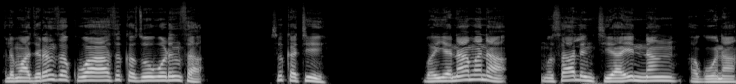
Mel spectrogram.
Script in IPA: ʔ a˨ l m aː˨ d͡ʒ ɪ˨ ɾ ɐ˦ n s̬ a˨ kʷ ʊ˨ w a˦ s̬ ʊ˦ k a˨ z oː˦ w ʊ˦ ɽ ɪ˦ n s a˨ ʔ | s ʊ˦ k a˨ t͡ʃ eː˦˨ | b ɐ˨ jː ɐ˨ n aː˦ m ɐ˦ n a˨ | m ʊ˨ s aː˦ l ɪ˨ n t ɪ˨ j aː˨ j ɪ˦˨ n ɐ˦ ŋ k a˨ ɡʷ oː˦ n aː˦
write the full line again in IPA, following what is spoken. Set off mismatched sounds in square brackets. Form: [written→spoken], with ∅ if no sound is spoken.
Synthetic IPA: ʔ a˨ l m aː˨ d͡ʒ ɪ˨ ɾ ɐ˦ n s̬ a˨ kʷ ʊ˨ w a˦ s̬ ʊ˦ k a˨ z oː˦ w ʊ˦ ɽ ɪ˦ n s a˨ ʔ | s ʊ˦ k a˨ t͡ʃ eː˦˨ | b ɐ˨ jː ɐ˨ n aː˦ m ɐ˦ n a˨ | m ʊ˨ s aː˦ l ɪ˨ n [t→t͡ʃ] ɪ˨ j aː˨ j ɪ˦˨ [n→nː] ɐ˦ ŋ [k→ʔ] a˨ ɡʷ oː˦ n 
